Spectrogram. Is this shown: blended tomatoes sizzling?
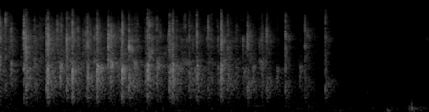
no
